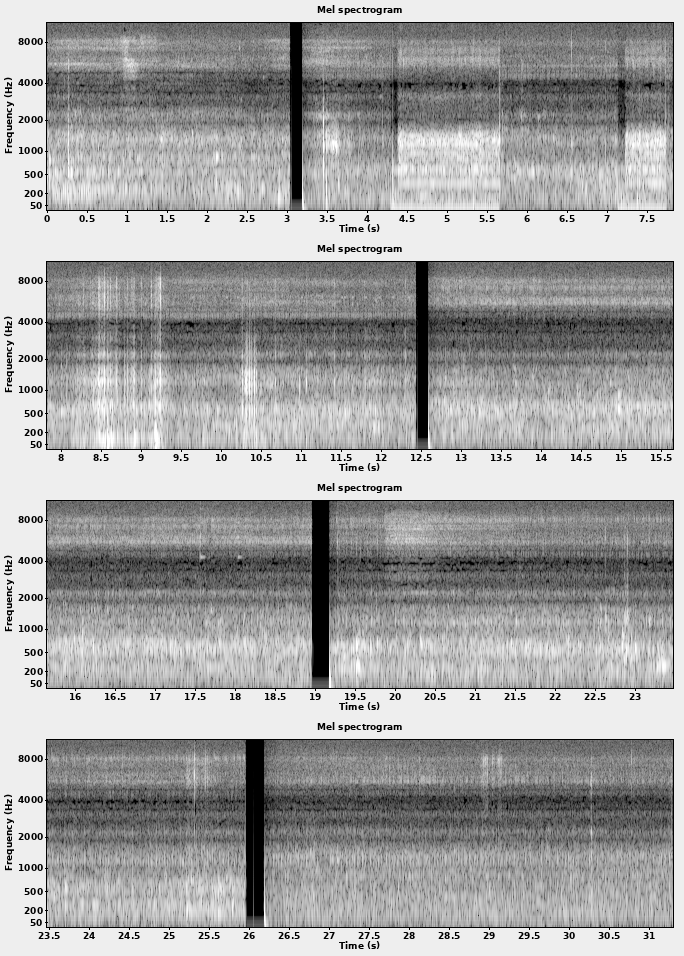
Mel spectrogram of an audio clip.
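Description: Underwater sound picked up by a diver's camera: scuba breathing, with a humming regulator on two inhales and loud bursts of exhaled bubbles, over a steady underwater hiss. The sound drops out briefly four times at edit cuts.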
